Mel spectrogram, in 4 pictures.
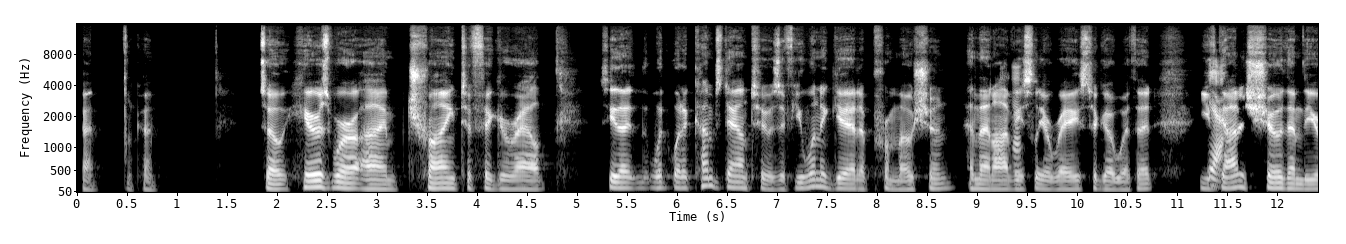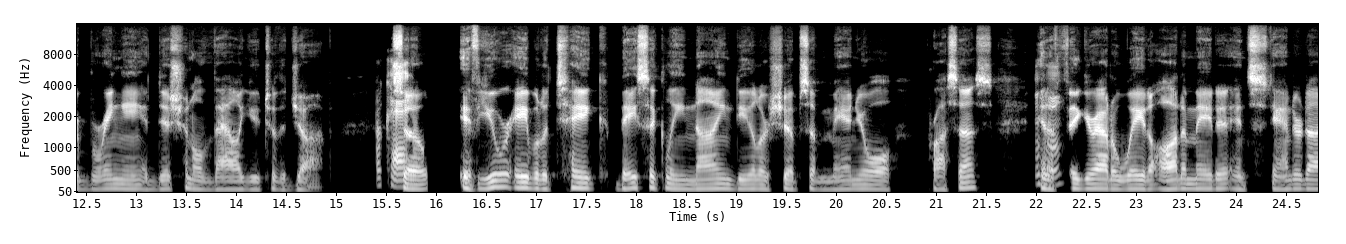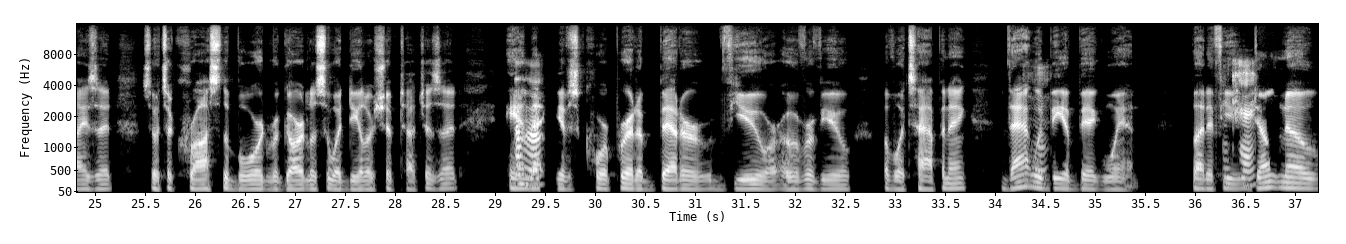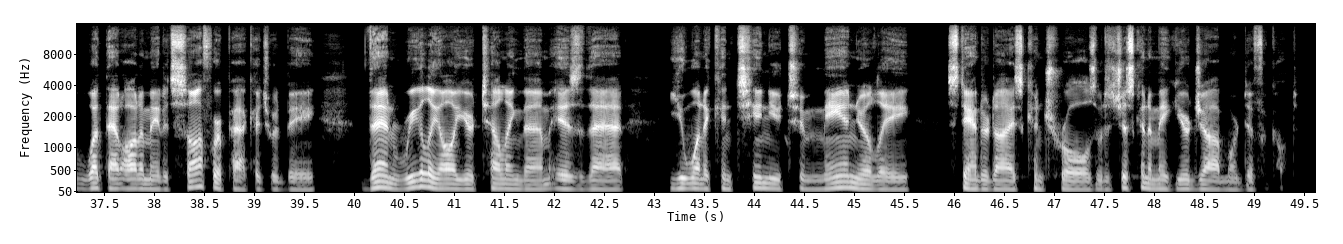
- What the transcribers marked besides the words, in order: none
- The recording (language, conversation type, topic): English, advice, How do I start a difficult conversation with a coworker while staying calm and professional?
